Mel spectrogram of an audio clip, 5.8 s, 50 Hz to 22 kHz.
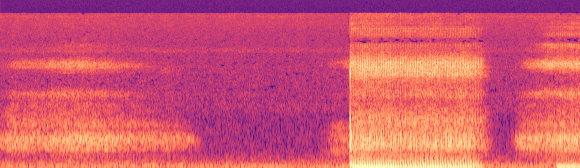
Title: day in life snoring asmr sound 230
